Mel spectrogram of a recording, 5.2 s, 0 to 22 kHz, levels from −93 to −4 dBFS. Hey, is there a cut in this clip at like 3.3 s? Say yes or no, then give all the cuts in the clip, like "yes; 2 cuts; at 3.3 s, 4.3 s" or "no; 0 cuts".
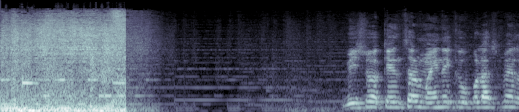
no; 1 cut; at 1.3 s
